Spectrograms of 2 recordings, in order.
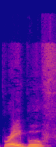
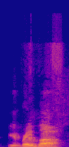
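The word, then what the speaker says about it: Brebeuf: I think you went it was it I'm going to pronounce it wrong. Was it Braybou? Braybuff. Brabbuff. Yes.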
